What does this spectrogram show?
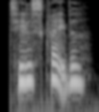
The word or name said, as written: tilskrive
